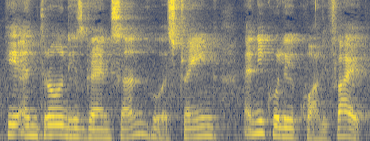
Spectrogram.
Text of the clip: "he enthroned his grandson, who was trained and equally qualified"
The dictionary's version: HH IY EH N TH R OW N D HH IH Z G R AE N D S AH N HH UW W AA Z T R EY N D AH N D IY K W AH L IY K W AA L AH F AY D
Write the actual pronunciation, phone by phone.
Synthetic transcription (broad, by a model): HH IY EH N T R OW N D HH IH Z G R AE N D S AH N HH UW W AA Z T R EY N D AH N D IY K W AH L IY K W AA L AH F AY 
